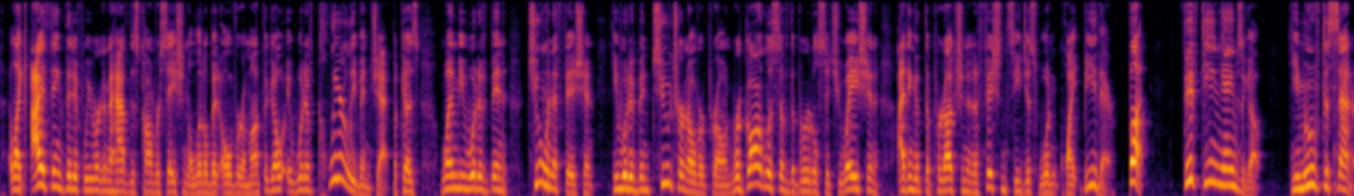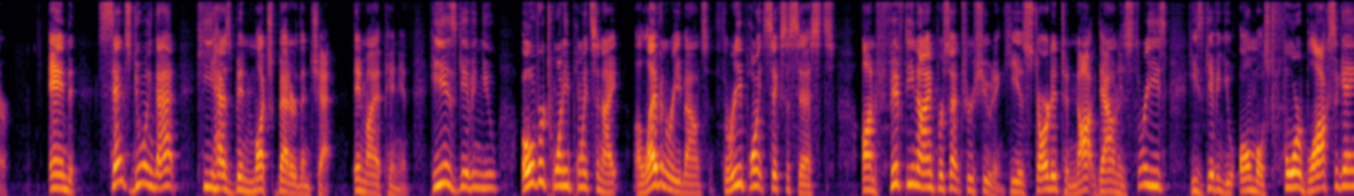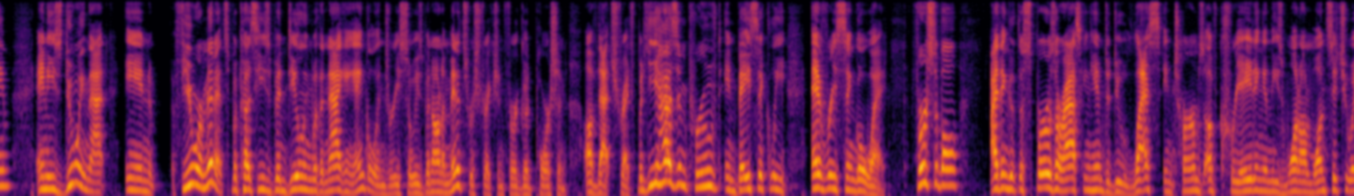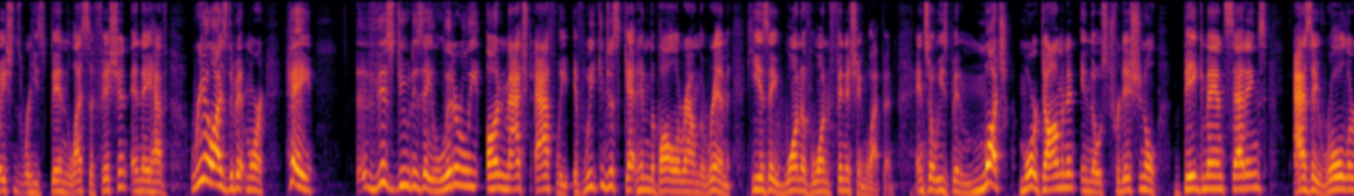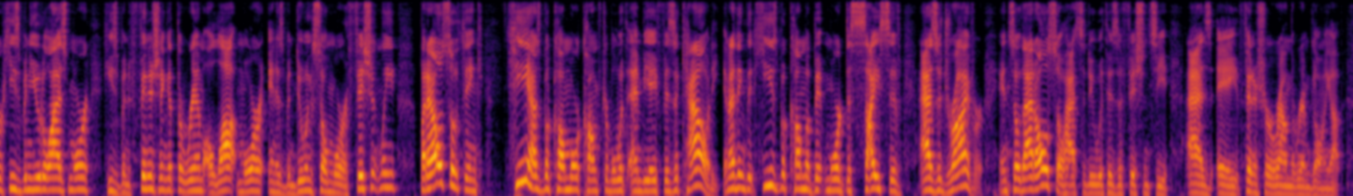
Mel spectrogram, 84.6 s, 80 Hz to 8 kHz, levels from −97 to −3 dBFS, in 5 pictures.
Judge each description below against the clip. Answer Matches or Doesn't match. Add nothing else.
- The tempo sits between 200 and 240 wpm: Matches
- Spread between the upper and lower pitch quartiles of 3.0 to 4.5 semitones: Doesn't match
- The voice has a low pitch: Doesn't match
